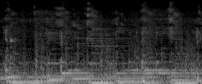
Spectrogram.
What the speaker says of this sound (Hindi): ये है शक्तिशाली घोड़ा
